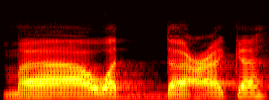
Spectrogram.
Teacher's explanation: عین کی آواز یہاں پہ حمزہ کی آواز میں تبدیل نہ ہو، یہ خیال رکھنا ہے۔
